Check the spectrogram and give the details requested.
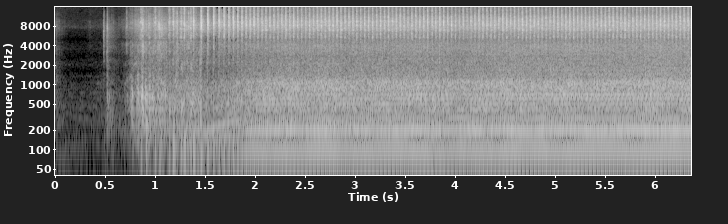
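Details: Yard Machines mower after no-start repair, with fresh fuel, primed two or three times; pull start catches and settles into a steady, even single-cylinder run, no misses or surging; normal running.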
